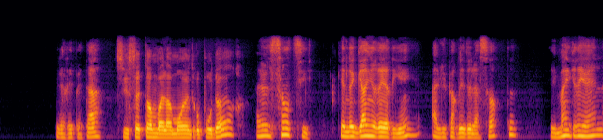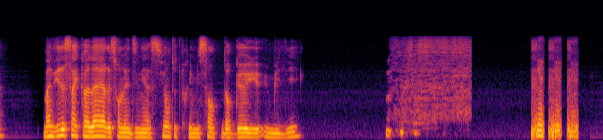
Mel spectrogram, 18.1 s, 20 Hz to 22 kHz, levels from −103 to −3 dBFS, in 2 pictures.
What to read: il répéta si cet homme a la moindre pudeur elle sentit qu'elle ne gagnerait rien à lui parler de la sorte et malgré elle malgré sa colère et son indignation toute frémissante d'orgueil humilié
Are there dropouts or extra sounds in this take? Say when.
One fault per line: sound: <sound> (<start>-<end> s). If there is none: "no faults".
sound: laugh (14.8-16.1 s)
sound: laugh (17.0-17.7 s)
